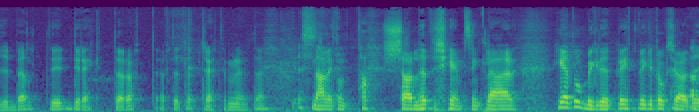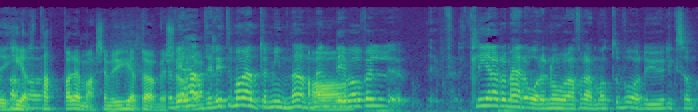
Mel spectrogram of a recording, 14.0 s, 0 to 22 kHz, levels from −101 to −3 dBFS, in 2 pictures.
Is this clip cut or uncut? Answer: uncut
